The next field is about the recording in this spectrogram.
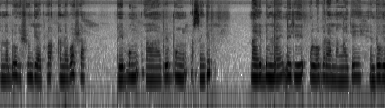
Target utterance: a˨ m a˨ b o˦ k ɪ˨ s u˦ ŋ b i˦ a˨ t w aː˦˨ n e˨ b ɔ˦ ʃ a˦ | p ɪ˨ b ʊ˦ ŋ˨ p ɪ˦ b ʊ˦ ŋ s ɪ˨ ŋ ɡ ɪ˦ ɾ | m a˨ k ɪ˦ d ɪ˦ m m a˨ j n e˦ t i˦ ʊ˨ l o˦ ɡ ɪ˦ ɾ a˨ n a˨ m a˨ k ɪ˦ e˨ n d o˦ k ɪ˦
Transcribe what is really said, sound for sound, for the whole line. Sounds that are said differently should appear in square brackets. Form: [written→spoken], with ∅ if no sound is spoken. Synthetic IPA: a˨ [m→n] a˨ [b→d] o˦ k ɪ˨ [s→ʃ] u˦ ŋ [b→ɡ] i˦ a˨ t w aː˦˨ n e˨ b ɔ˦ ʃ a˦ | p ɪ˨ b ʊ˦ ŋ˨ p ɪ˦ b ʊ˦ ŋ s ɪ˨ ŋ ɡ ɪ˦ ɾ | [m→n] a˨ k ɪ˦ d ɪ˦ m [m→n] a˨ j n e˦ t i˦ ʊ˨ l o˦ ɡ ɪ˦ ɾ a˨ n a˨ [m→ŋ] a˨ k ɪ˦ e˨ n d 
